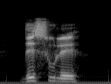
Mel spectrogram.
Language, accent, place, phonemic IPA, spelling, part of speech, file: French, France, Lyon, /de.su.le/, dessaouler, verb, LL-Q150 (fra)-dessaouler.wav
- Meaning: Pre-1990 spelling of dessouler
